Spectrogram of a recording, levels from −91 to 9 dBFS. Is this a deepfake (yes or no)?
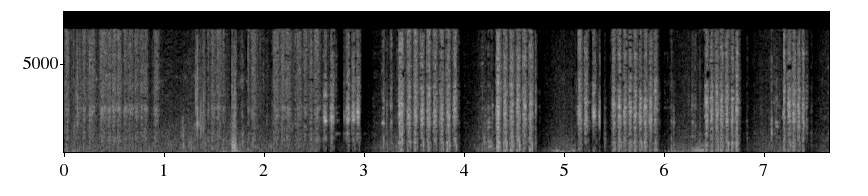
no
